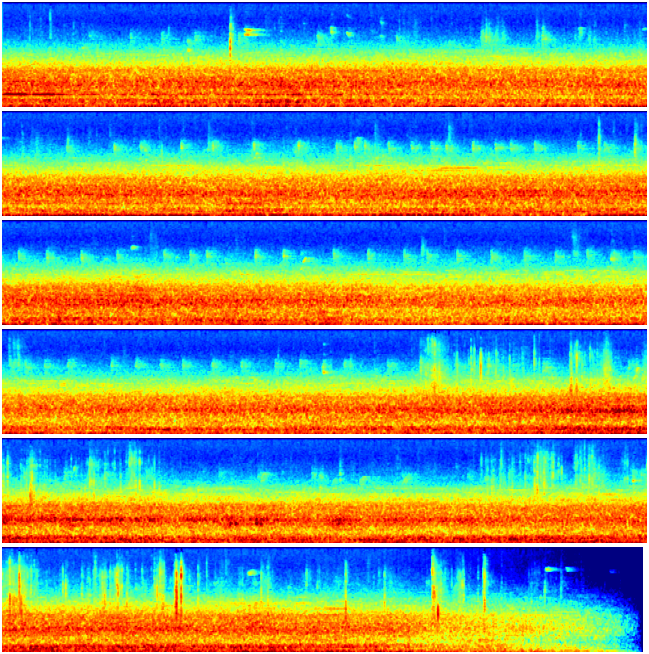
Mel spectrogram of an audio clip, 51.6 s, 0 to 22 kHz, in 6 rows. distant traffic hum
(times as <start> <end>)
23.0 51.1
